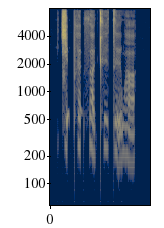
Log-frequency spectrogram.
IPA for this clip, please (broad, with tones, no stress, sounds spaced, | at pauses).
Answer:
t͡ɕ ɛ˦ ʔ pʰ ɛ˦ ʔ θ a̰˦˨ ɪ̯ kʰ e˦ t ḛ˦˨ ɪ̯ w ã˦˨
